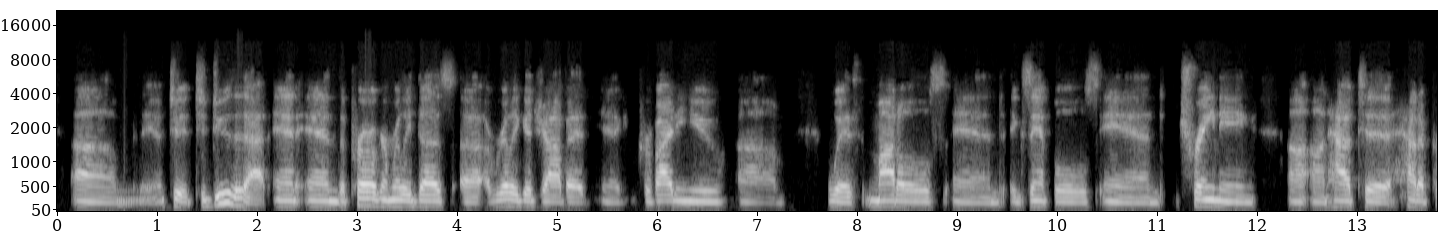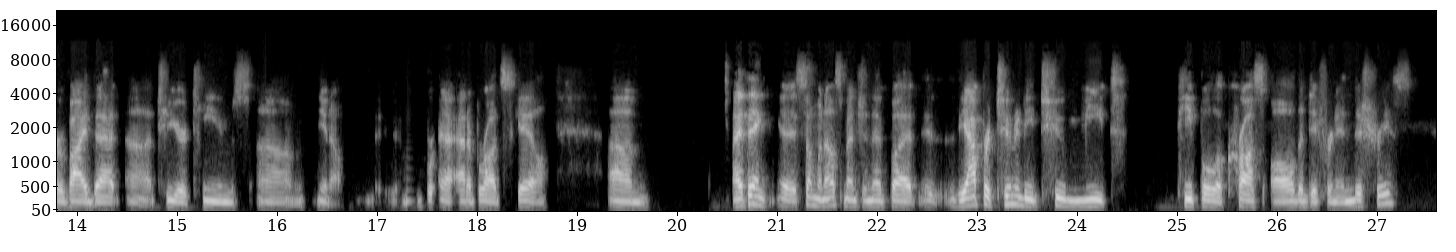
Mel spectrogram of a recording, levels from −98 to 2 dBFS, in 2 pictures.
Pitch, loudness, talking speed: 115 Hz, -25 LUFS, 150 wpm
